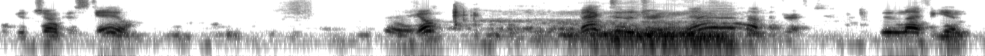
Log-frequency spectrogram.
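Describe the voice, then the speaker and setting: A man with a fairly high voice and very animated pitch chats casually on a livestream as he works. He talks in short, wry remarks, half to himself. Clear workshop noise sits behind him. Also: a little slow, long pauses. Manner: muttering self-commentary in short clipped remarks, wry. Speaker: livestream host forging knives. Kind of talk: casual livestream chat and running commentary while working. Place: blacksmith workshop with forge.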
